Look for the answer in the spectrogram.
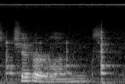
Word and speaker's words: chitterlings: I've heard of chitlins, yes, but I think it's pronounced chitterlings.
